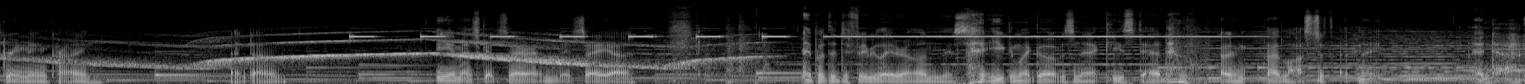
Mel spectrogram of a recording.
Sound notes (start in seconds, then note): 8.1 siren blaring; 9.1 beeping noise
